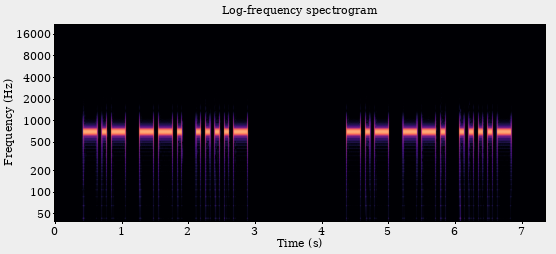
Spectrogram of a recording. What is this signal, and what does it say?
Morse code, heard as a keyed tone, about 17 wpm, 700 Hz. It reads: KG4 KG4
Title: USA Call Sign Prefixes - Repeated 2x - 17wpm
